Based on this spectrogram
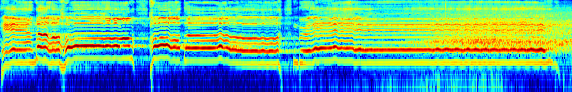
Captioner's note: audience Cheers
